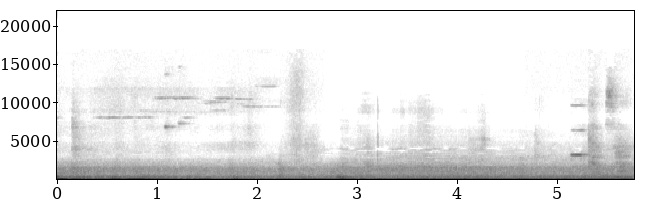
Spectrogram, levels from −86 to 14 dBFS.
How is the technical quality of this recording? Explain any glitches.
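The recording has one clear glitch. From 2.67 to 4.67 s it switches to an adaptive stream at a lower bitrate. The player dropped to a cheaper version of the stream while the connection slowed, then switched back. Throughout that stretch nothing is heard above 11.4 kHz, and the top end takes on a synthetic, swirly quality, which fits a move from roughly 96 kbit/s AAC to a 12 kbit/s HE-AAC stream. Unlike a packet-loss dropout, the sound never breaks off. The quality changes abruptly at both edges.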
